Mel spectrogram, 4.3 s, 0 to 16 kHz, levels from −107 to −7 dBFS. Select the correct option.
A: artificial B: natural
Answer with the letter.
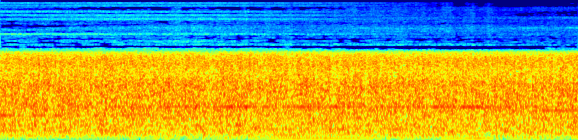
B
